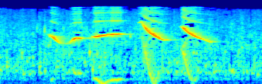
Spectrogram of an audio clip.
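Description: A rusty-collared seedeater gives a clear, high whistled phrase: one long wavering note, then two quick downslurred whistles, over faint background hiss.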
